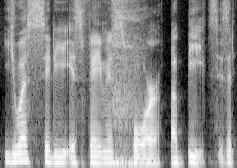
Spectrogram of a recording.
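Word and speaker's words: apizza: Which US city is famous for aisa, which is pronounced a beats? Which US city is famous for a beats?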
